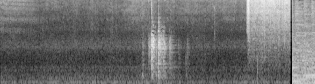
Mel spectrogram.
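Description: Air-fed gravity-cup paint spray gun hissing as it sprays a coat of gray paint, starting about five seconds in; music cuts in just before the end.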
